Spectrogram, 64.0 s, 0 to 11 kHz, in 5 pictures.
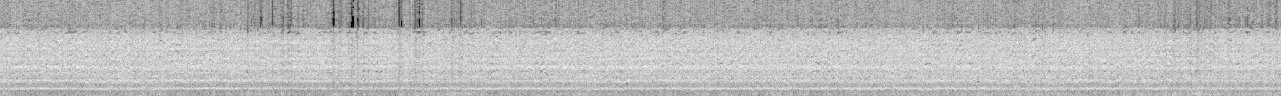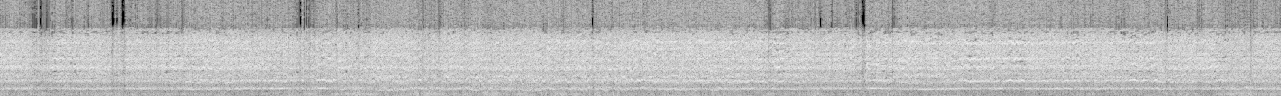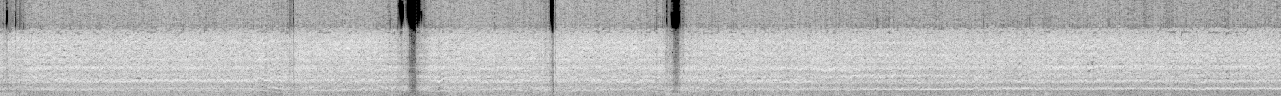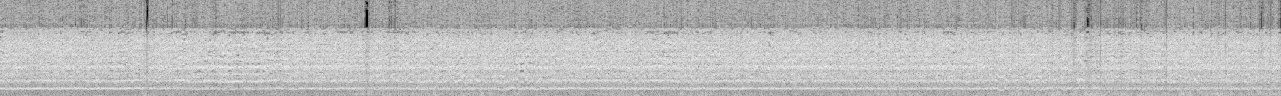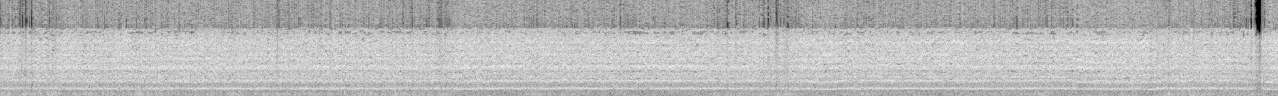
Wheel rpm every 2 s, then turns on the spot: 220, 230, 230, 230, 230, 230, 230, 230, 230, 220, 220, 230, 220, 200, 110, 140, 140, 210, 230, 230, 230, 230, 230, 230, 230, 230, 230, 230, 240, 230, 230, 230.
none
